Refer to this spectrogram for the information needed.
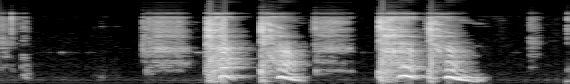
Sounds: Cough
